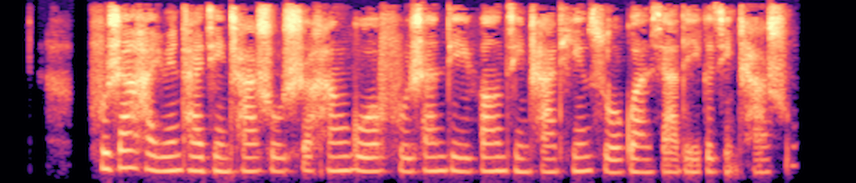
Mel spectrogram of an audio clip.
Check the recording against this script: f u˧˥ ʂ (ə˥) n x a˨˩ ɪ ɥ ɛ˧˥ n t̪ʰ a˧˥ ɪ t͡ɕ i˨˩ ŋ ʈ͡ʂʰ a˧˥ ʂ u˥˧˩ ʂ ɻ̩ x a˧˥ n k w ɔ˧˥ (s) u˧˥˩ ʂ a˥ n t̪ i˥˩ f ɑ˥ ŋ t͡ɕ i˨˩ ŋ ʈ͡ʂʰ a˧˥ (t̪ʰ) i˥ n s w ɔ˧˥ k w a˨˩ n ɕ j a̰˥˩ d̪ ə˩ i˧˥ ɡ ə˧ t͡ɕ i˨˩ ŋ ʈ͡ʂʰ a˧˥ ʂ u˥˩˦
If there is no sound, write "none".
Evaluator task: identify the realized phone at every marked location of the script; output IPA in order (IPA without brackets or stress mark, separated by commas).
a˥, f, t̪ʰ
